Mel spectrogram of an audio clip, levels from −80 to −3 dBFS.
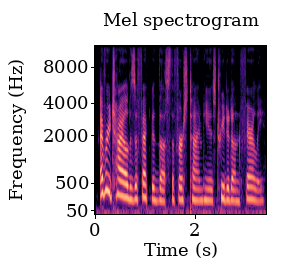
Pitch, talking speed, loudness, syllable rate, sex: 215 Hz, 210 wpm, -19 LUFS, 5.9 syllables/s, female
